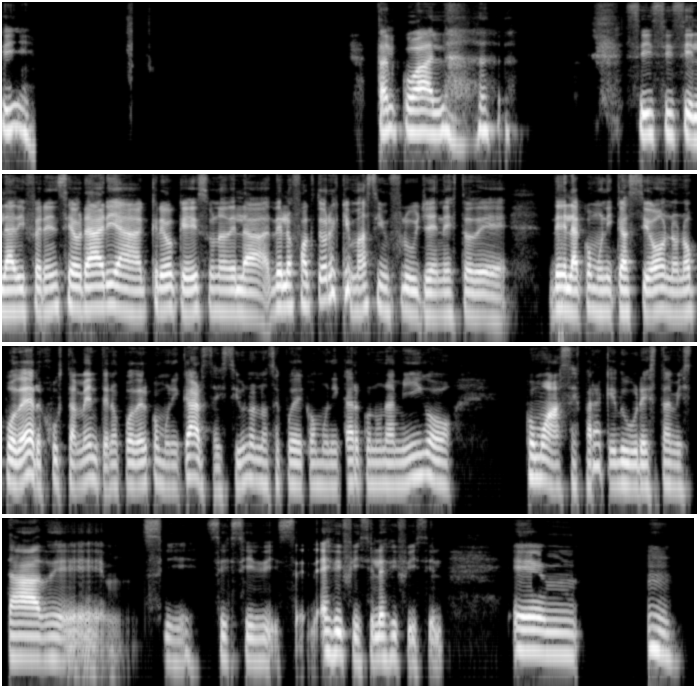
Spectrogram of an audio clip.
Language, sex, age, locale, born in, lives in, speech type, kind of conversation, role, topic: Spanish, female, 45-49, es-AR, Argentina, Italy, conversation, unstructured, none, ¿Crees que la distancia afecta las amistades? ¿Por qué?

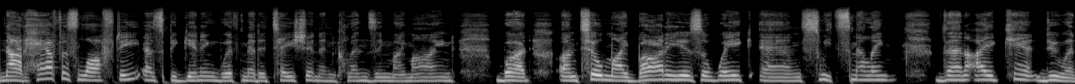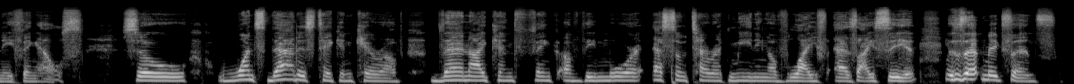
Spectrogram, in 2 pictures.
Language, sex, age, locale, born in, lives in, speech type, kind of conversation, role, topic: English, female, 70-74, en-US, United States, United States, conversation, unstructured, none, What small daily habits instantly lift your mood?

